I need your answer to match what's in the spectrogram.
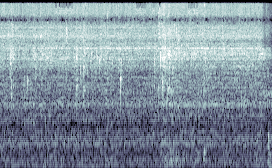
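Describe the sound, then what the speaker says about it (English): Tap water runs steadily into a sink as hands are rinsed clean of salt while making historical mushroom ketchup, a continuous close splashing wash with no voices. "let me rinse my hands off from all the salt"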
